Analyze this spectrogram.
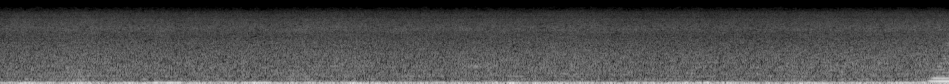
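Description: Wind rushing over a ferry's open deck and buffeting the microphone: a steady hiss over a heavy low rumble. Near the end the ship's foghorn starts, a loud steady low tone, sounded because of the sea fog.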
